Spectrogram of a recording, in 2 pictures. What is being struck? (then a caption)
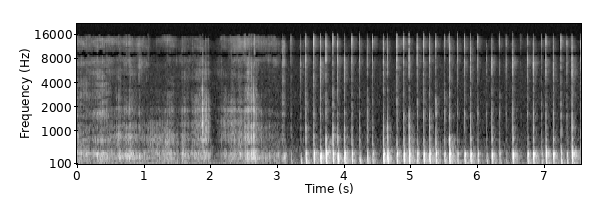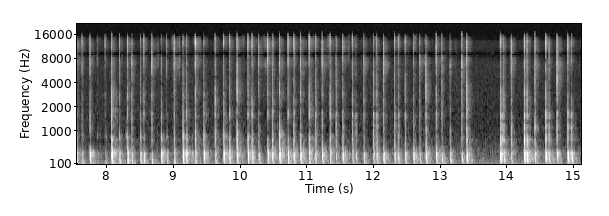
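Leather-covered hardcover book. Fingertips and nails tap and scratch the front cover of an old, solid, leather-bound antique hardcover book with an embossed leather cover and gold lettering, lying flat. Soft, brushy scratching for the first few seconds gives way to rapid, steady runs of short, dull taps with a low-mid hollow body and almost no ring, broken by a few brief pauses.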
